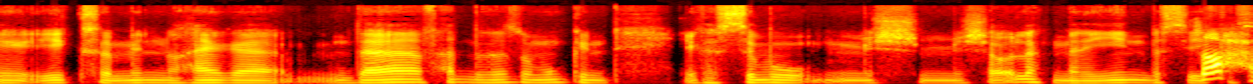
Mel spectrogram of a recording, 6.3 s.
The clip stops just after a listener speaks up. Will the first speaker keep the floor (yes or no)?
no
